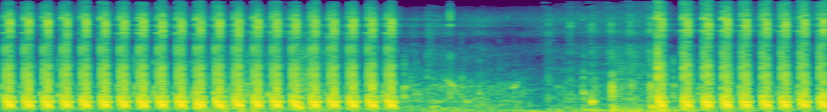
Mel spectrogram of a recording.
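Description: Paintball marker firing a rapid, evenly spaced string of shots, more than ten a second, that stops about two seconds in; a second, shorter string follows about a second later.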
